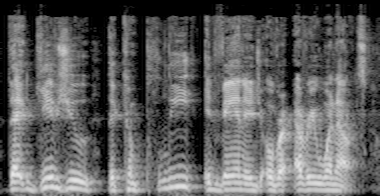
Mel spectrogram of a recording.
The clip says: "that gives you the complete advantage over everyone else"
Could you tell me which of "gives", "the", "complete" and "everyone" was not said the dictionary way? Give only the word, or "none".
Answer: none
